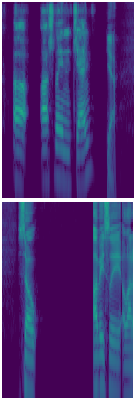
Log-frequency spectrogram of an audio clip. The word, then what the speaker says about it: Ousmane Dieng: Ousmane Dieng.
